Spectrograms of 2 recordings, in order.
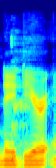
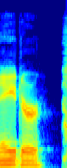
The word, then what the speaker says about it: nadir: I mean, look, let's say you're at the nadir of a relationship, and I will point out that I did look on Merriam-Webster, which both recognizes nadir and nader as acceptable pronunciations.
